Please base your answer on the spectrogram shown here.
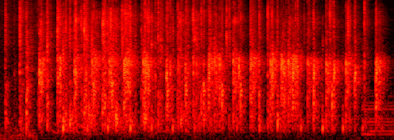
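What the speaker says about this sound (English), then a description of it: "let's give him applause first" A church congregation applauds in a steady burst of clapping, close and lively with distinct hand claps, continuing for about five seconds without talk.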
